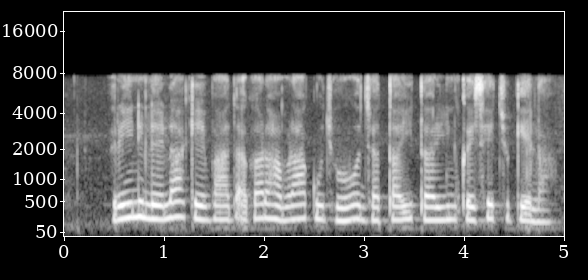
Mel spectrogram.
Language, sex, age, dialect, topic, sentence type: Magahi, female, 31-35, Western, banking, question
